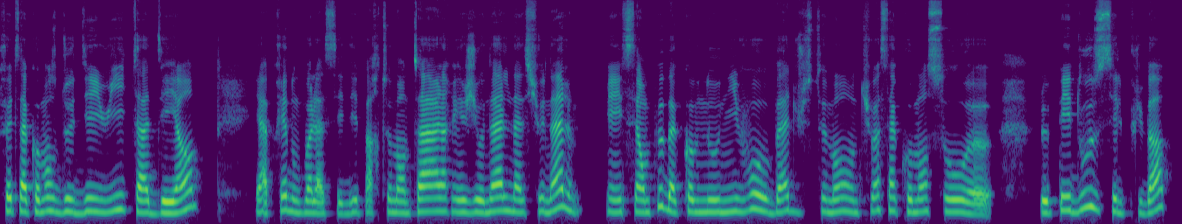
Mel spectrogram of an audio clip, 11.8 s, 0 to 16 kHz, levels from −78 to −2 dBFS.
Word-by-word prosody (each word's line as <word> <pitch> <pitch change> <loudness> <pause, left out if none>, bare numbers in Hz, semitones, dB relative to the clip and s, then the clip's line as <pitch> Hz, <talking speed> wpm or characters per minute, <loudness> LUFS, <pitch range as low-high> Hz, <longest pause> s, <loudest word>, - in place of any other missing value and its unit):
fait 215 -1 +1
ça 210 -2 +5
commence 205 0 0
de 210 +2 +1
D8 215 +5 -3
à 195 -1 +5
D1 190 +9 +4 0.6
et - - 0
après 230 - -1
donc 200 -4 -3
voilà 190 -1 +1
c'est 185 -2 -7
départemental, 200 +2 +1
régional, 200 +2 +2
national 210 +4 0 0.3
et 200 -1 -1
c'est 200 +1 -1
un 195 0 +2
peu, 295 +10 -2
bah, 210 -8 +2
comme 200 0 -2
nos 200 0 +1
niveaux 210 +4 0
au - - -2
badminton 200 +3 0
justement 205 +1 -4
tu 195 +3 -8
vois 225 - -1
ça 220 -1 -2
commence 210 +1 -3
au, 200 -1 +3
heu, 180 - 0 0.5
le 190 - +4
P12 230 +7 0
c'est 230 -3 0
le 185 - -6
plus 185 0 -12
bas 240 +10 +1
205 Hz, 195 wpm, -23 LUFS, 195-220 Hz, 0.6 s, ça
